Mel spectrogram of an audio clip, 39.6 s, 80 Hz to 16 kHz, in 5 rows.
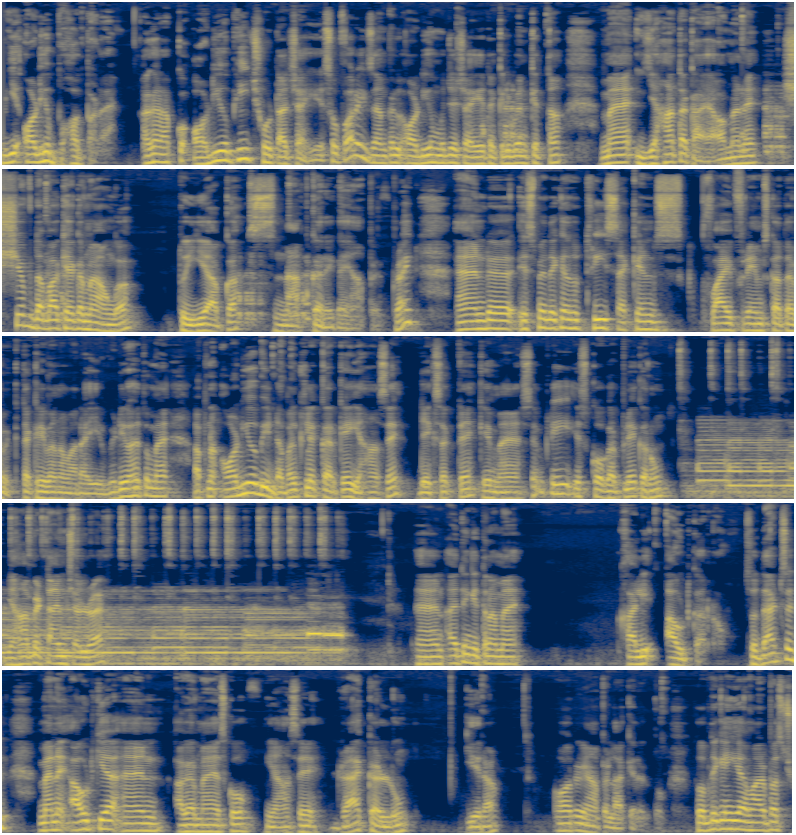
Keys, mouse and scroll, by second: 0.8 click, 4.5-7.1 drag, 7.1-18.4 drag, 22.4 space, 27.0 space, 30.2 click, 36.4-39.2 drag.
